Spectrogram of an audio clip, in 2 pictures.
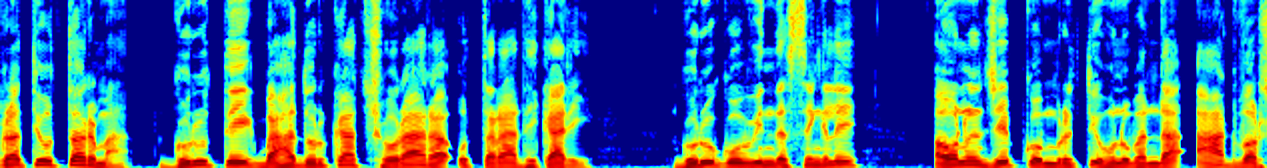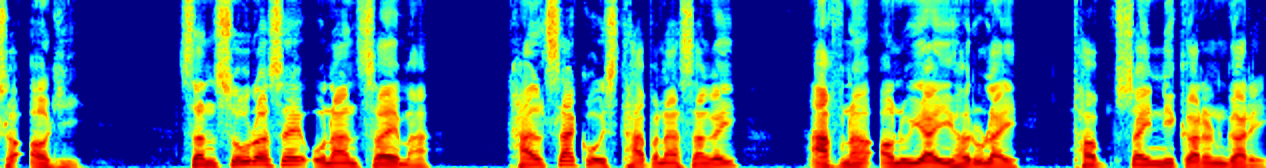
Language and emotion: Nepali, neutral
